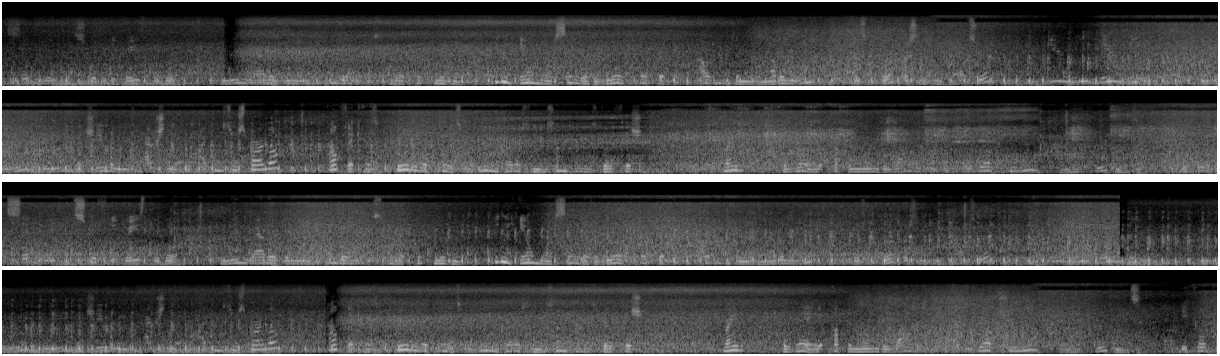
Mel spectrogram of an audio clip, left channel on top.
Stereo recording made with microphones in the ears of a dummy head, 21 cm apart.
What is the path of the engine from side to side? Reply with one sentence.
You can hear the engine move from right to left.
